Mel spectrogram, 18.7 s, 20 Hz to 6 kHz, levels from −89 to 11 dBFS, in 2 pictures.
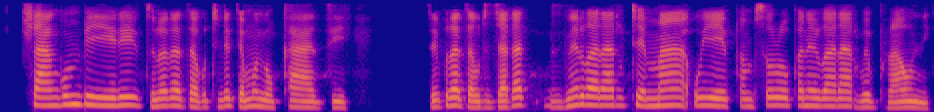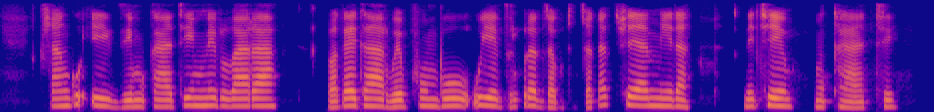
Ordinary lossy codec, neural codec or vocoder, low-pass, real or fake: MP3, 48 kbps; autoencoder, 48 kHz, 32 numbers a frame, DAC-VAE, trained on Japanese speech; 5.4 kHz; fake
